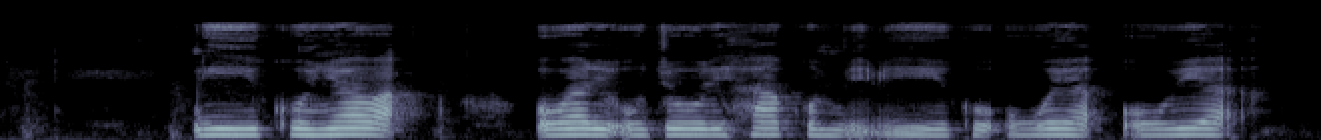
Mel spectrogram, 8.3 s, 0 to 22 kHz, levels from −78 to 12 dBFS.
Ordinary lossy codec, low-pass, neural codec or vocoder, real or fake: AAC, 64 kbps; 10.8 kHz; none; real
